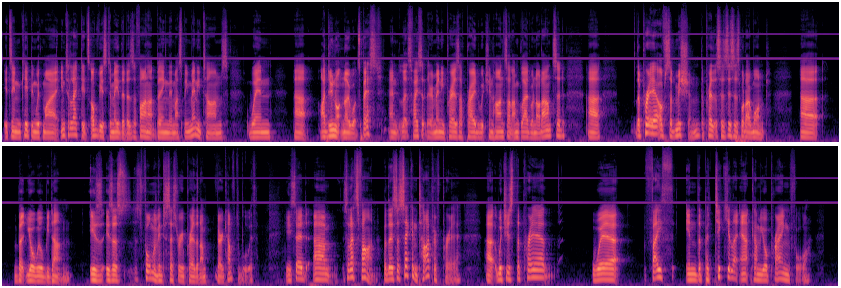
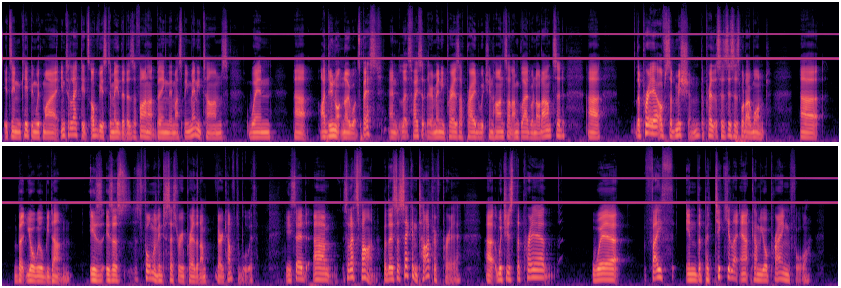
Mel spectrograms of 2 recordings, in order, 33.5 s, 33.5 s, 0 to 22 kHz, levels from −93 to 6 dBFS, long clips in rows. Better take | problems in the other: first | high-pitched whine; loud; throughout; 5 kHz, 10 dB below the speech; faint in the first

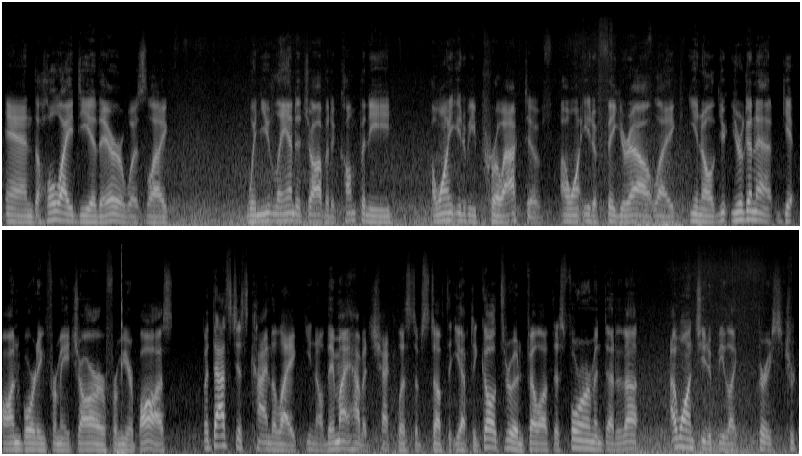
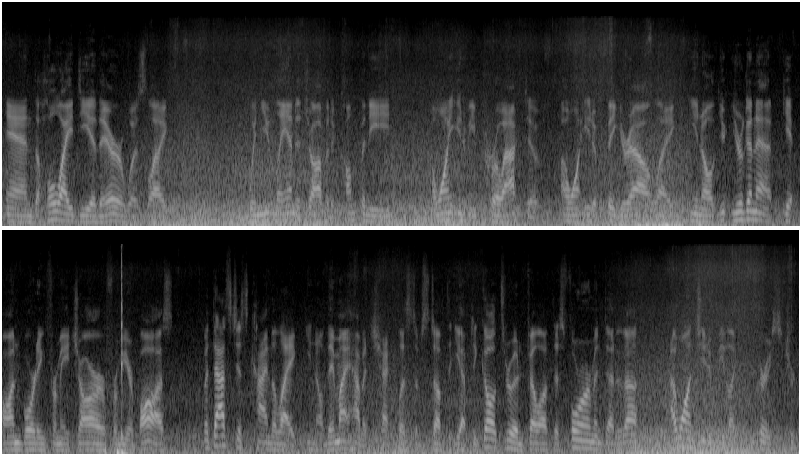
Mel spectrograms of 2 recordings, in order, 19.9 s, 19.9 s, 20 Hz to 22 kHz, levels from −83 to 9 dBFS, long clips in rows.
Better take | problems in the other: first | wind noise on the microphone; heavy; 9 dB below the speech; occasional gusts in the first

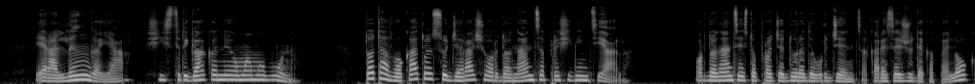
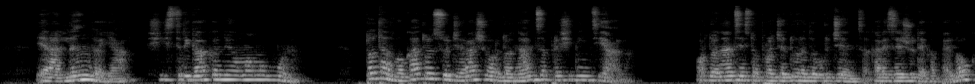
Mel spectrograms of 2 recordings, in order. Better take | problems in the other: first | off-mic speech; far // room echo; very slight; dies away in 0.2 s

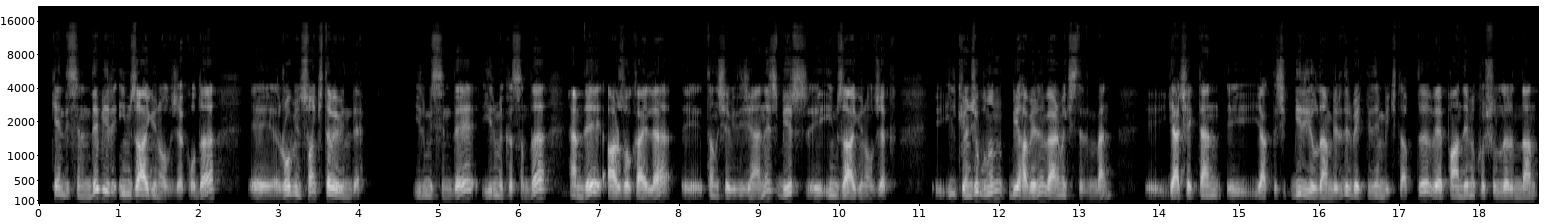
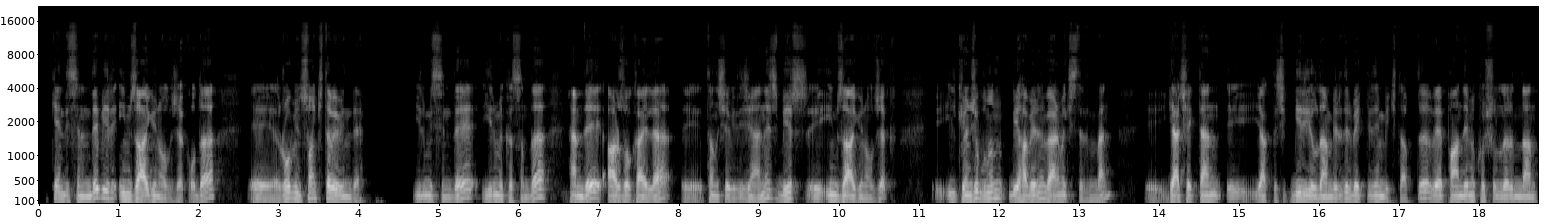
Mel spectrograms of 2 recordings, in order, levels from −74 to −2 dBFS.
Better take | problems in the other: second | thin; somewhat; fading below 300 Hz

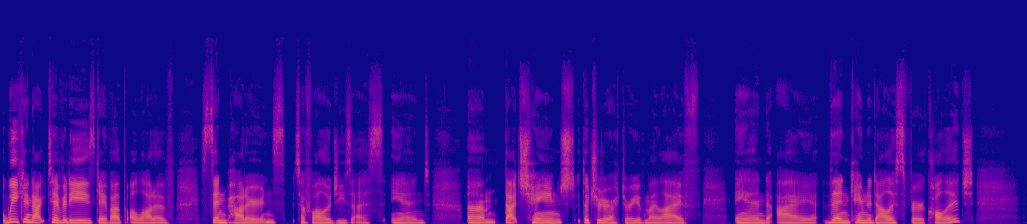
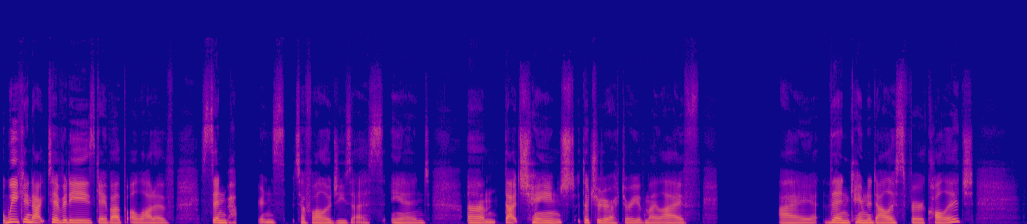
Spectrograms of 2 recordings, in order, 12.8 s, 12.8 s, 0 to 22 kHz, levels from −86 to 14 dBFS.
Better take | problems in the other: first | audio cutting out; at 3 s and at 9 s for 1 s

